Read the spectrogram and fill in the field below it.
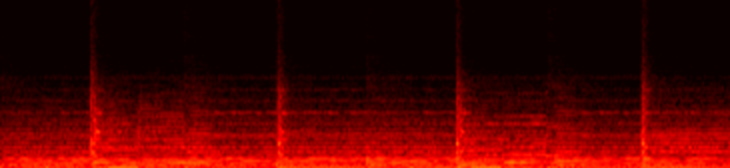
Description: horns breathe slow, Loops, Phonky

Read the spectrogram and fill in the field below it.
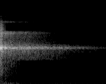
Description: Misc Percussion, Clavas

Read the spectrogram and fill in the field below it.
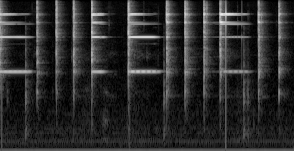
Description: bellsy, Drum loops

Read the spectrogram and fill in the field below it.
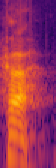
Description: "ha", Voice

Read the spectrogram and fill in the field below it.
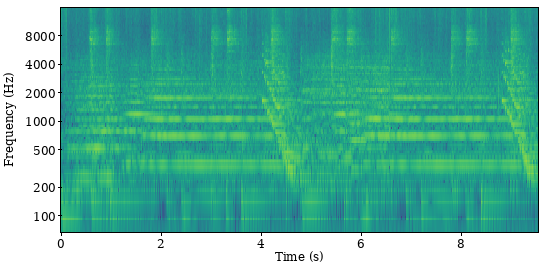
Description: horns, phonky loops

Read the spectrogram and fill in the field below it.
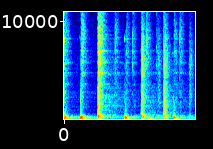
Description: wah wah, Funky Drum loops

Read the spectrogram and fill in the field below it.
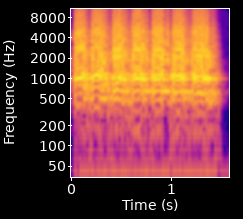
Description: laugh demon

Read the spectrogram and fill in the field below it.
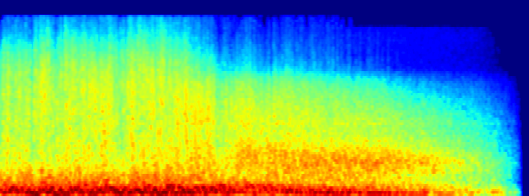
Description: explosion; Crash Bang Boom

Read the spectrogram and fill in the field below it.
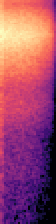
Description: Cymbals Electro

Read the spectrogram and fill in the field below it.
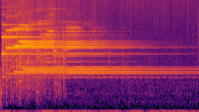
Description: chimes

